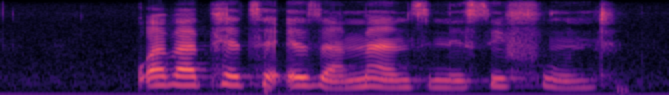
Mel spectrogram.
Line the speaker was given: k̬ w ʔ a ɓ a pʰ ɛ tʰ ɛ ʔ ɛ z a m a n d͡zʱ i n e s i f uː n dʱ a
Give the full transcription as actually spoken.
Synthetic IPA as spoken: k̬ w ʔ a ɓ a pʰ ɛ tʰ ɛ ʔ ɛ z a m a n d͡zʱ i n e s i f uː n dʱ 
